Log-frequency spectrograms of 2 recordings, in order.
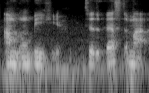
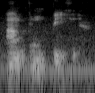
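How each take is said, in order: First: Said in the usual way. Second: Hushed, breathy whisper of the promise; a soft whispered promise to himself. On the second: Real, not acted. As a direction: say it under your breath as a vow. Repeats promise, then whispers it.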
